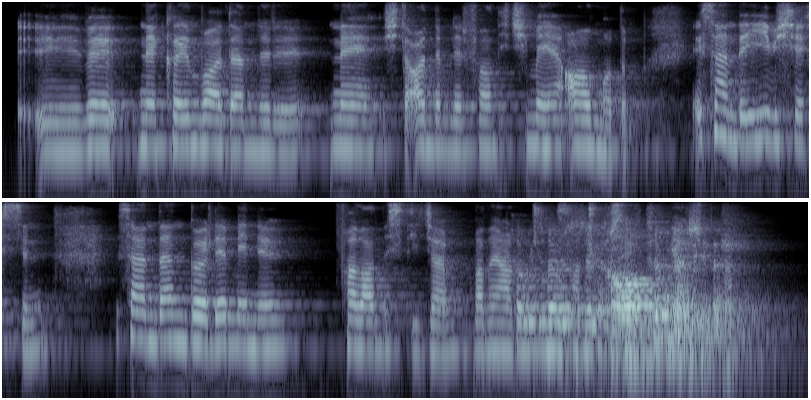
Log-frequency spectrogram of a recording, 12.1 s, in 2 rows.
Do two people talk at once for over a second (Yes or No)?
Yes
